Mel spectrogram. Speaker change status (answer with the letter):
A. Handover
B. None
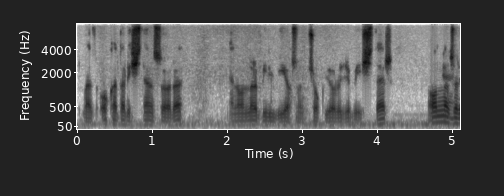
B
